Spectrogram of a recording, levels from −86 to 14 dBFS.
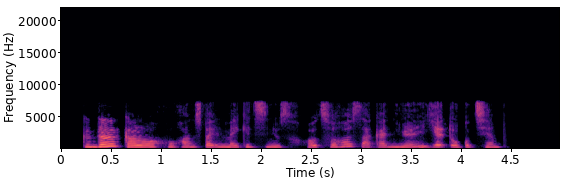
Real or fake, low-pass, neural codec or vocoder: fake; 7.2 kHz; codec, 16 kHz in and 24 kHz out, 0.4 kbps, LongCat-Audio-Codec, fine tuned four codebook decoder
